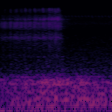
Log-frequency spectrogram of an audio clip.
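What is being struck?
Nothing is struck.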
